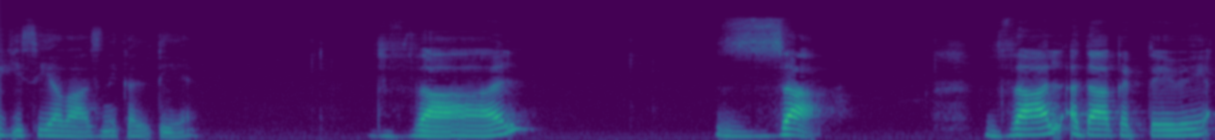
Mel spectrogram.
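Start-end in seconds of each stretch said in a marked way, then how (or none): 2.8-4.0 जाल with a soft, lisped dh, tongue between the teeth; soft dhal. Shown as a demonstration. Quran teacher showing a soft जाल, slowly. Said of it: "जाल को नरमी से अदा किया जाता है". 5.4-6.2 जा with a hard buzzing z, teeth closed; hissing za. Shown as a demonstration. Quran teacher contrasting a hissed जा. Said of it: "जबकि जा को जोर देकर पढ़ा जाता है".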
